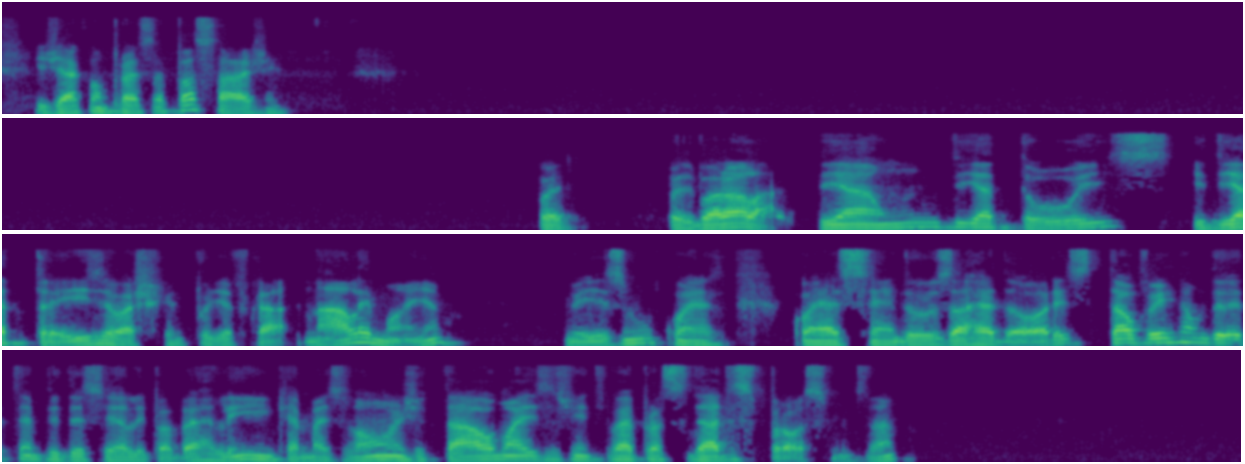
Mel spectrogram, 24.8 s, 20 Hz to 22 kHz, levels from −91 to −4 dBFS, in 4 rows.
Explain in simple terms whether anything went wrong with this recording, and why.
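From 10.06 to 10.18 s, a faint, delayed copy of the speech trails the original by about 0.16 s. This is echo leak, likely from a loudspeaker on the other end whose echo canceller let some of its own microphone pickup slip back.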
